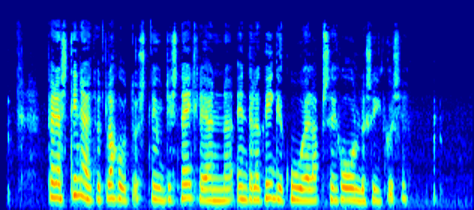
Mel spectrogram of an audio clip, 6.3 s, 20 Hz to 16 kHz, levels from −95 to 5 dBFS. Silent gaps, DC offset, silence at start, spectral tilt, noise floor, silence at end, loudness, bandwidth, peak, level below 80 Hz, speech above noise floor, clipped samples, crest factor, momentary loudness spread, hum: none; under 0.1%; 0.25 s; -5 dB/octave; -67 dBFS; 0.9 s; -28 LUFS; 11 kHz; -10 dBFS; -78 dBFS; 40 dB; under 0.1%; 18 dB; 8 LU; none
